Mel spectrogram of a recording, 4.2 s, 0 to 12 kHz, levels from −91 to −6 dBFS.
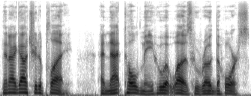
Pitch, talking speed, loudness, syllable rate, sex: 100 Hz, 245 wpm, -18 LUFS, 5.2 syllables/s, male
